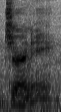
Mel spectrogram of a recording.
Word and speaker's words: JRNE: Fool's Duty, hey, this is Journey. It's like the new, it doesn't actually have a name, but the dev name is spelled JRNE, so I pronounce it Journey.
